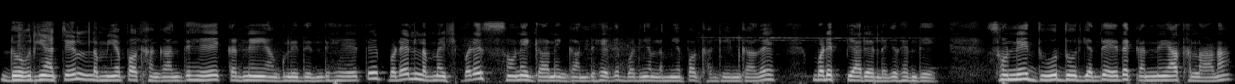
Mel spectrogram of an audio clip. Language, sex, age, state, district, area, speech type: Dogri, female, 60+, Jammu and Kashmir, Udhampur, rural, spontaneous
